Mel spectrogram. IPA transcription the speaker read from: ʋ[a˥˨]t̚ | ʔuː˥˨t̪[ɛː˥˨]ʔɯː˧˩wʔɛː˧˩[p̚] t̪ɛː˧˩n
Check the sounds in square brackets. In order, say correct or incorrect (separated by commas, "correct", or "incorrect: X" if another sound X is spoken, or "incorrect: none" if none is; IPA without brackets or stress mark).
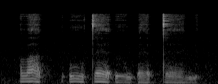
correct, correct, correct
